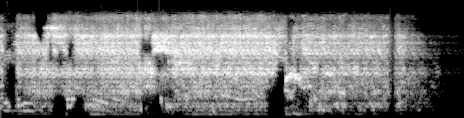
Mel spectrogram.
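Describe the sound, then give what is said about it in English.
A toilet flushes with a loud, steady rush of water lasting several seconds, muffled voices mixed in, before the sound tapers off and stops. “Somebody flushed a toilet.”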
